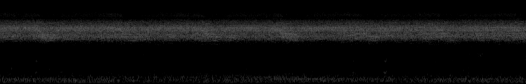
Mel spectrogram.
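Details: Farm cicadas fill the air with a constant, intense high-pitched buzz, unchanging from start to finish, with only faint low background sound.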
